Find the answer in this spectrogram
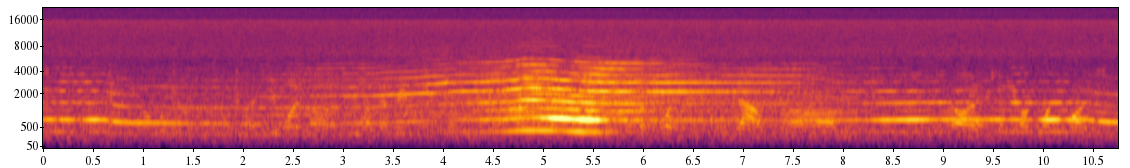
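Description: Electric RC plane in flight: a 2400kv brushless outrunner motor spinning a 6x4 pusher propeller, heard as a steady, faint high-pitched whine. About five seconds in the whine rises in pitch and gets louder as the plane passes close, then drops back to its steady note.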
